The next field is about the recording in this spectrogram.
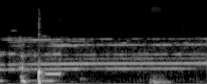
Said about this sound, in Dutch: Oh, daar gaat een alarm af. Dat was ik niet.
